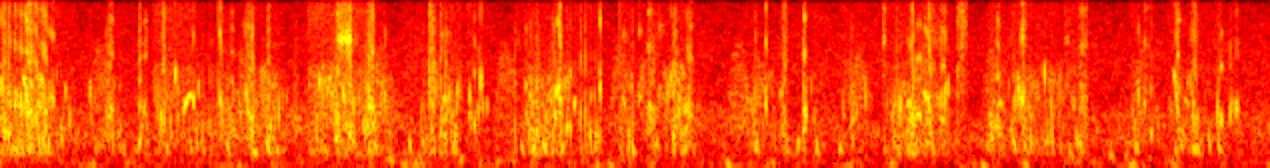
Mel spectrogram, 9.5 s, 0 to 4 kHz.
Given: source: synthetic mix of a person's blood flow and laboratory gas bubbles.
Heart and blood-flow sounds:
Doppler ultrasound of blood flow; subclavian vein
0.00-0.55 s: bubbles
0.64-2.17 s: bubbles
2.27-2.94 s: bubbles
3.02-3.69 s: bubbles
3.82-4.54 s: bubbles
4.64-5.25 s: bubbles
5.58-6.22 s: bubbles
6.25-7.25 s: bubbles
7.38-8.17 s: bubbles
8.45-8.71 s: bubbles
8.74-9.31 s: bubbles
From the record:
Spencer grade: 4 (maximum detectable bubble signal sounding continuously throughout systole and diastole of every cardiac period, and overriding the amplitude of the normal cardiac signals); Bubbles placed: anywhere in the cardiac cycle

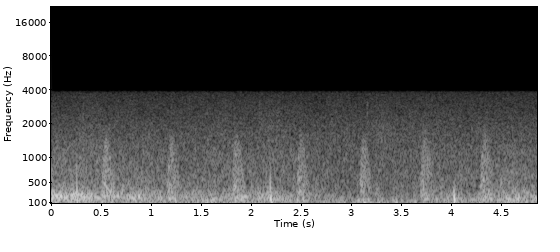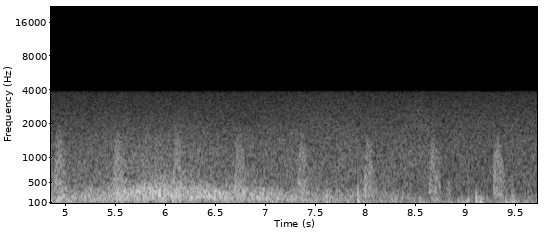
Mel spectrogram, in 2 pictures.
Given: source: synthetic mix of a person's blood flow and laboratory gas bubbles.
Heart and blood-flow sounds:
Doppler ultrasound of blood flow; subclavian vein
no bubbles
From the record:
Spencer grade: 0 (complete lack of bubble signals)

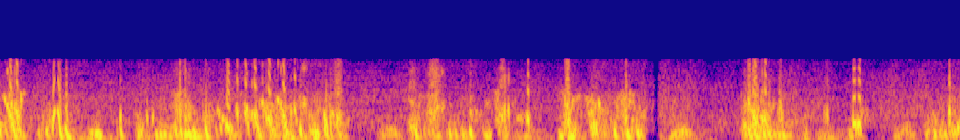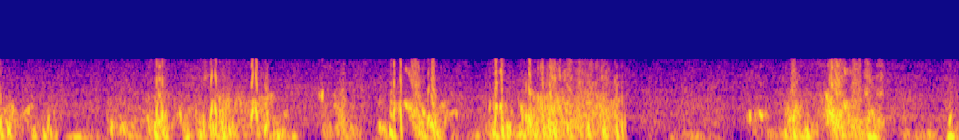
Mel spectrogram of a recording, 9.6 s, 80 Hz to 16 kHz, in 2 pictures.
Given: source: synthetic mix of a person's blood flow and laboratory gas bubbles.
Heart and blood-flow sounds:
Doppler ultrasound of blood flow; precordium
0.00-0.40 s: bubbles
0.57-1.76 s: bubbles
2.04-2.69 s: bubbles
2.79-3.25 s: bubbles
3.68-4.00 s: bubbles
4.12-4.17 s: bubbles
4.22-4.35 s: bubbles
4.62-5.10 s: bubbles
5.33-6.30 s: bubbles
6.38-6.60 s: bubbles
6.69-7.12 s: bubbles
7.22-7.96 s: bubbles
8.53-9.24 s: bubbles
9.52-9.60 s: bubbles
From the record:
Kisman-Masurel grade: 444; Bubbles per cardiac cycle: continuous sound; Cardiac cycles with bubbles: 100%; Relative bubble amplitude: maximal (0.775 to 0.999); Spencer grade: 4 (maximum detectable bubble signal sounding continuously throughout systole and diastole of every cardiac period, and overriding the amplitude of the normal cardiac signals); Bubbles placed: only in the low amplitude regions of the cardiac cycle

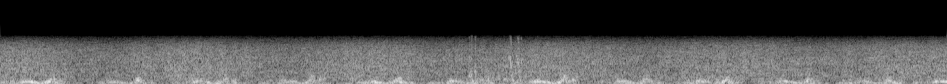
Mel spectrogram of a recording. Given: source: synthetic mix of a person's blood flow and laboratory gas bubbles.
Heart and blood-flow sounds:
Doppler ultrasound of blood flow; precordium
4.65-5.25 s: bubbles
From the record:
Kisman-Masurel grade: 222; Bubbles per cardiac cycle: several, 3 to 8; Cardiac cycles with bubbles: 10 to 50%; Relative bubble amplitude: moderate (0.250 to 0.450); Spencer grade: 2 (many but less than half of the cardiac periods contain bubble signals, singularly or in groups); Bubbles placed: anywhere in the cardiac cycle

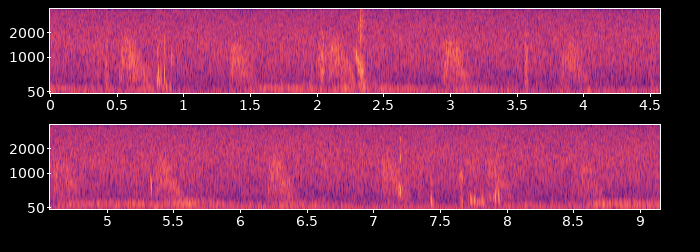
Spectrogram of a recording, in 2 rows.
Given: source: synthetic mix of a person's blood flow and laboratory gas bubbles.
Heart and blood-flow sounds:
Doppler ultrasound of blood flow; subclavian vein
0.72-0.96 s: bubbles
1.88-2.13 s: bubbles
2.27-2.45 s: bubbles
5.31-5.38 s: bubbles
7.16-7.25 s: bubbles
7.40-7.49 s: bubbles
7.62-7.97 s: bubbles
From the record:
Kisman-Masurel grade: 123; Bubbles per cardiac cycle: 1 to 2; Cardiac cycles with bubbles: 10 to 50%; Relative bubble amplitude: loud (0.450 to 0.775); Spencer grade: 2 (many but less than half of the cardiac periods contain bubble signals, singularly or in groups); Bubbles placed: anywhere in the cardiac cycle

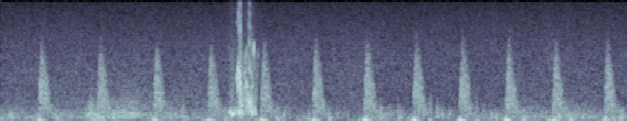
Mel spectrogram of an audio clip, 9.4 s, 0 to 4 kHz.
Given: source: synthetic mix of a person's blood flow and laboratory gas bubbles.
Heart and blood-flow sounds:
Doppler ultrasound of blood flow; subclavian vein
3.41-3.87 s: bubbles
From the record:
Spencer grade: 1 (occasional bubble signal discernible with the cardiac motion signal, with majority of cardiac periods free of bubbles); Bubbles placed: anywhere in the cardiac cycle

